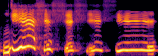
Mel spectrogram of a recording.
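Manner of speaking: high, shrill-free mock witch cries of yes; hollering witch. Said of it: "She'd be hollering like".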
